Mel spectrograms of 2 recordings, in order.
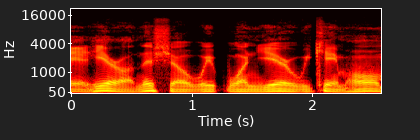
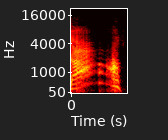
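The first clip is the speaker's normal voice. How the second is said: mock panicked yelp. Retelling his fright to his co-host, high mock yelp. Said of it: "I'm like".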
